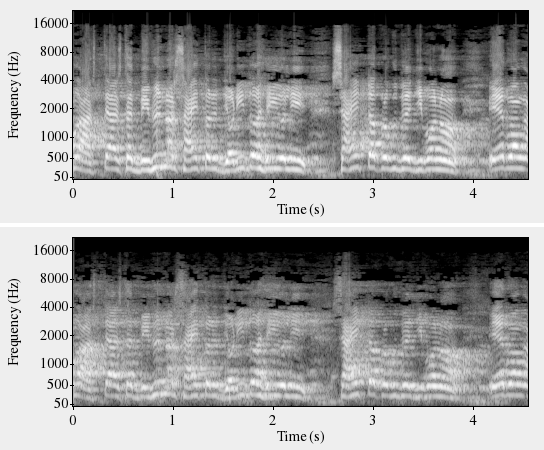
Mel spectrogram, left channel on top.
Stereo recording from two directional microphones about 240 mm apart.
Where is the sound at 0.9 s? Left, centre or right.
Left.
